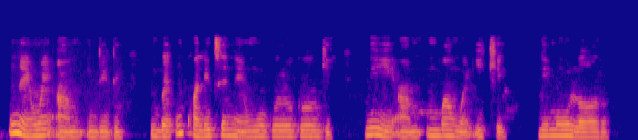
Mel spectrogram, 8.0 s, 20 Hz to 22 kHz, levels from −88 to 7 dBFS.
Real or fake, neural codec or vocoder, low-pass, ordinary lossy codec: real; none; 7.2 kHz; Opus, 32 kbps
